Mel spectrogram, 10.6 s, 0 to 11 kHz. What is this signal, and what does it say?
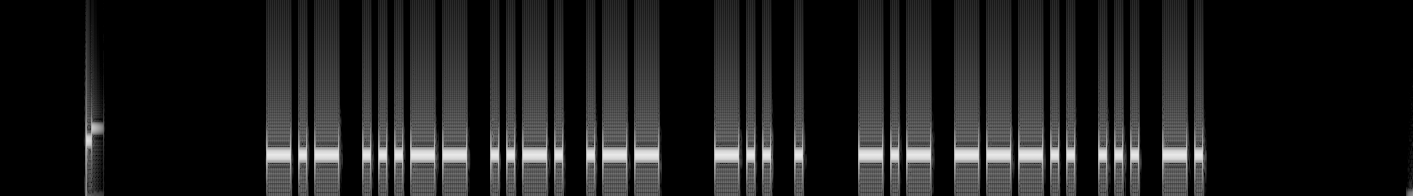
Morse code, heard as a keyed tone, about 21 wpm, 700 Hz. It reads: K3FW DE K8SN
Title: USA Callsign DE Callsign - 4 Characters - 20wpm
